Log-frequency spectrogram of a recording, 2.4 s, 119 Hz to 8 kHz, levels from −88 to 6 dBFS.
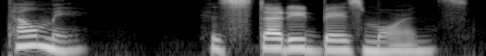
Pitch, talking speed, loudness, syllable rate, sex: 200 Hz, 125 wpm, -19 LUFS, 5.0 syllables/s, female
